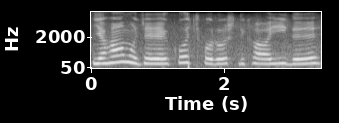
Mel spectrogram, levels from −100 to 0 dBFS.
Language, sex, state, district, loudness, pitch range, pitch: Hindi, female, Madhya Pradesh, Katni, -14 LUFS, 260-290 Hz, 275 Hz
